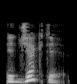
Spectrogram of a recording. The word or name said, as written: ejective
